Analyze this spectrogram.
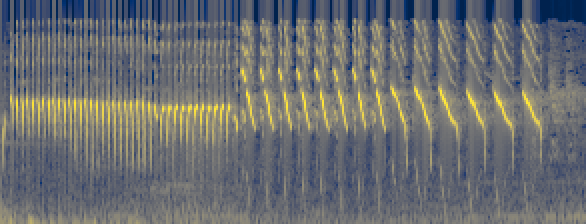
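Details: Singing canary: a long, very rapid, even high rattle lasting over two seconds. It then changes to a slower run of sharp downslurred whistles that gradually space out before stopping.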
